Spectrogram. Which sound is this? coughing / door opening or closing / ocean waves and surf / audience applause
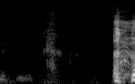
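coughing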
